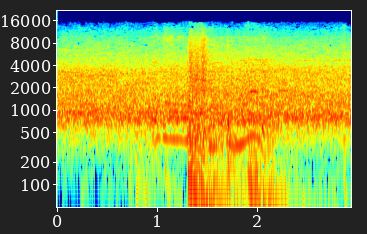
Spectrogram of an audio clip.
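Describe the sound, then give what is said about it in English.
A single heavy thud of a wrestler, knocked out of midair while attempting a dropkick, slamming down onto the mat. It is loud and rises briefly out of a constant noisy crowd roar, with a faint whistle around it. “The dropkick, but knocked out midair.”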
